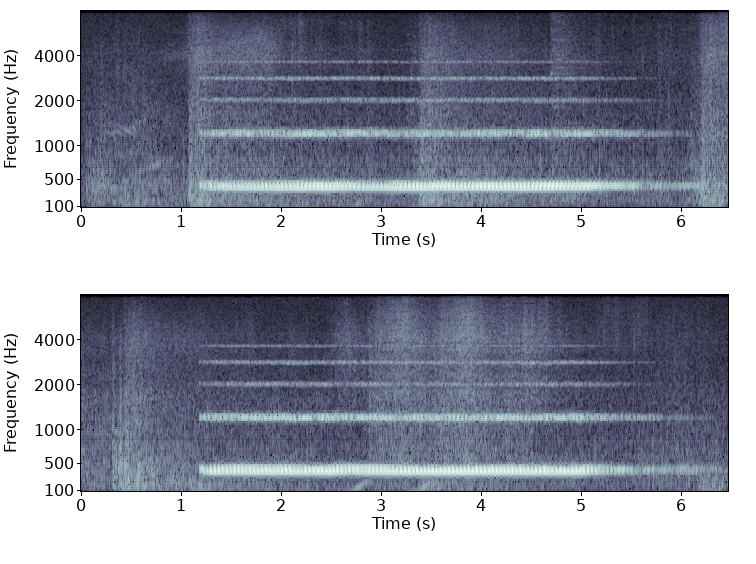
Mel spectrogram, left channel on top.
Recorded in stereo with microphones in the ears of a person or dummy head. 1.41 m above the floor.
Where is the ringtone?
Centre (ahead or behind), 3.5 m.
